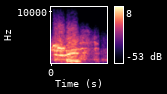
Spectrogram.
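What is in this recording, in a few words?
Speech Russian; Allied Flight; Digits; DCS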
